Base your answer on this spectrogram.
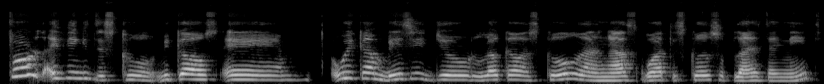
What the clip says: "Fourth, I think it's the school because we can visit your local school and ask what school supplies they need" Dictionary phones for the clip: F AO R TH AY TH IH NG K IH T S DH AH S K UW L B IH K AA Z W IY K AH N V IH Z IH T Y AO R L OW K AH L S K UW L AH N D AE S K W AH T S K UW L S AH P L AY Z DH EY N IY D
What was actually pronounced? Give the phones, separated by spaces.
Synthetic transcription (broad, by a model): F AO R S AY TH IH NG K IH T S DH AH S K UW L B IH K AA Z W IY K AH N B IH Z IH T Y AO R L OW K AH L S K UW L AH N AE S K W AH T S K UW L S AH P L AY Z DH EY N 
